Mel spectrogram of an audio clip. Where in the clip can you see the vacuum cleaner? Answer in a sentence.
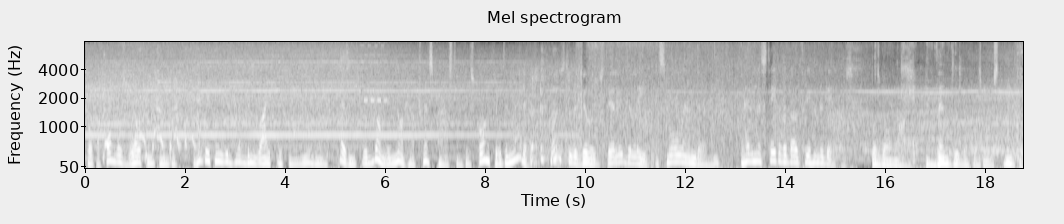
You can hear the vacuum cleaner from 0.0 to 18.7 s.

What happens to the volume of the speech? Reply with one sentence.
The volume of the speech stays about the same.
